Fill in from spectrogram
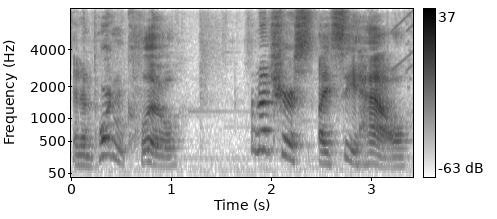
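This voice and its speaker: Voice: mid-range voice, huge pitch swings, a little slow, fairly bright tone, soft background music, exaggerated voice. An amateur actor voicing an earnest, puzzled teenage boy student detective from a mystery game, hesitant and questioning. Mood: thoughtful. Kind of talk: amateur fan voice acting of a game script.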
